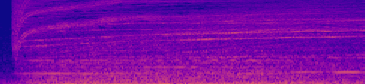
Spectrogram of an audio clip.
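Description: Escape capsule launching as a radio-play sound effect: a fast upward whooshing sweep that swells into a loud, sustained jet-like roar with a high whine on top, holding steady before easing off slightly at the end.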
